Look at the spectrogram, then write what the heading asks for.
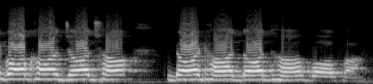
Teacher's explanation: প্রত্যেকটা বর্গের তৃতীয় ও চতুর্থ যে ব্যঞ্জন ধ্বনিগুলো আছে এগুলোকে আমরা বলবো ঘোষ ব্যঞ্জন ধ্বনি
